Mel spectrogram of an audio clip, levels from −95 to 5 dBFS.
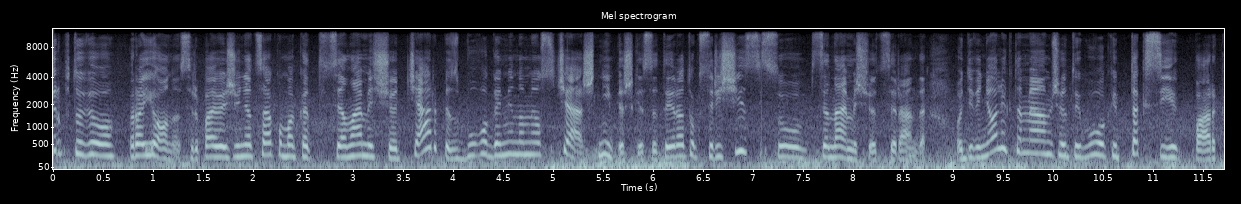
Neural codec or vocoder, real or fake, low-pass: none; real; 10.8 kHz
